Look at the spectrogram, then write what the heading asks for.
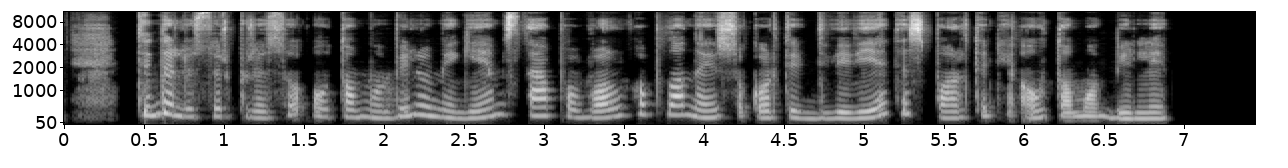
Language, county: Lithuanian, Alytus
